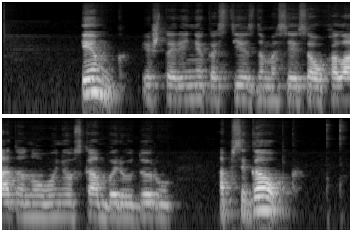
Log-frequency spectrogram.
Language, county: Lithuanian, Marijampolė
